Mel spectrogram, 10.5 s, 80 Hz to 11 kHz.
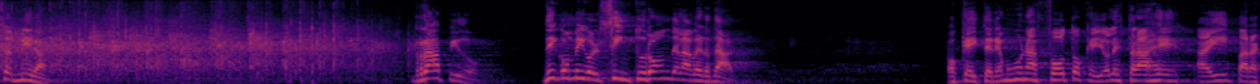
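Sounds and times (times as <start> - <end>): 
speech: 0.0 - 0.6, 3.4 - 6.2, 7.9 - 10.4
congregation clapping during a church service: 0.0 - 3.9.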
